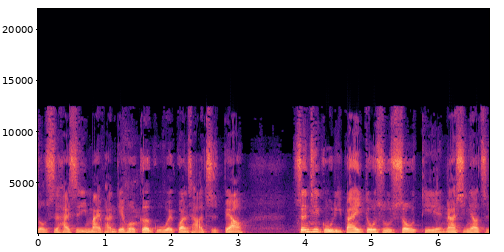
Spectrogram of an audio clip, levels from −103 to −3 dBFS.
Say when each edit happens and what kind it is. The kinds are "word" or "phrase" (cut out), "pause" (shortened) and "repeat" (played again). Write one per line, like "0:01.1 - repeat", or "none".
none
